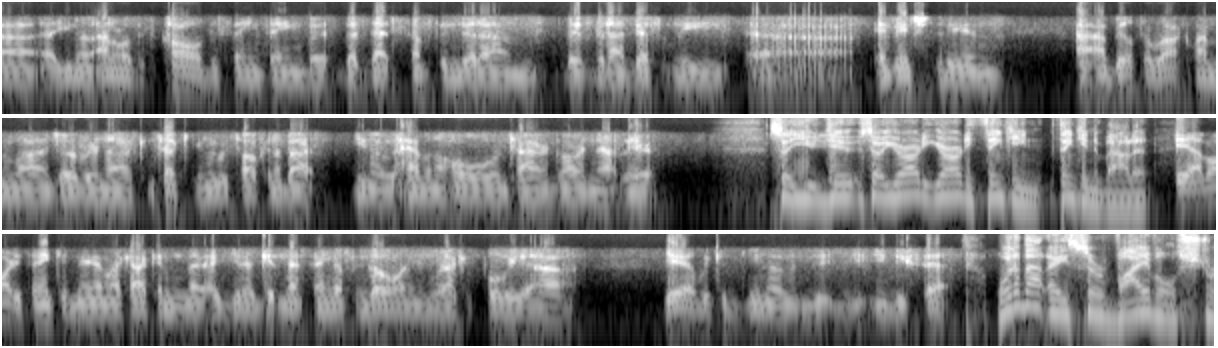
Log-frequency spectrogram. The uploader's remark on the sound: On The Phone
